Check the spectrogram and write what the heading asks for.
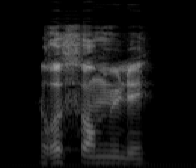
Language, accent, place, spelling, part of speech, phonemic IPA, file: French, France, Lyon, reformuler, verb, /ʁə.fɔʁ.my.le/, LL-Q150 (fra)-reformuler.wav
- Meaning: 1. to reword, to rephrase 2. to reformulate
